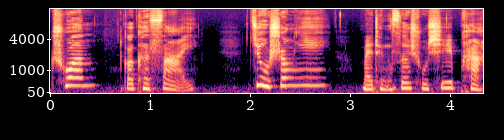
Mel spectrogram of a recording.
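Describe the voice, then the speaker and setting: In a very clean recording with a silent background, a woman's voice swings very widely in pitch. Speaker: Chinese language teacher and radio co-host. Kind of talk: language lesson.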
